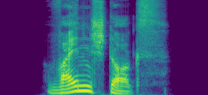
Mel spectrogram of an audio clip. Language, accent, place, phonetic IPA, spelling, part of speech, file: German, Germany, Berlin, [ˈvaɪ̯nˌʃtɔks], Weinstocks, noun, De-Weinstocks.ogg
- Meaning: genitive singular of Weinstock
